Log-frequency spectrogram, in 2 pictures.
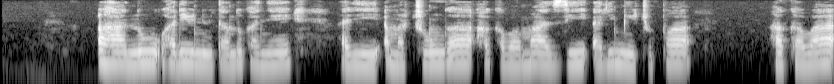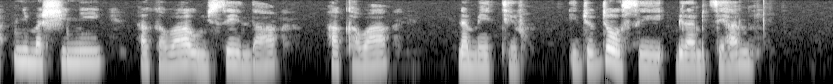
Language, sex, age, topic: Kinyarwanda, female, 25-35, health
